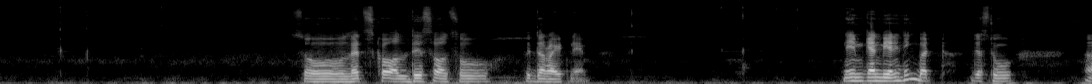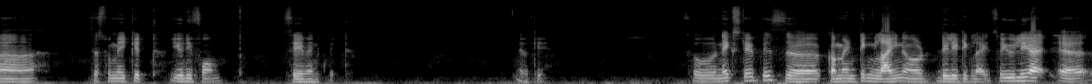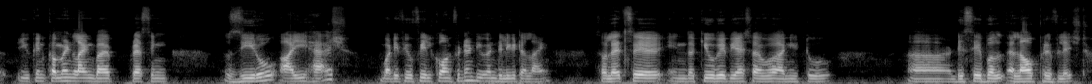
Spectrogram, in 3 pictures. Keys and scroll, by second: 0.0-2.3 typing, 2.4 Escape, 2.8 Up, 3.4 Up, 4.7 Left, 6.4-8.9 typing, 9.1 Escape, 12.0 shift+;, 12.5 x, 13.4 Return, 15.0 super+Tab, 16.4 Return, 17.8 Right.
